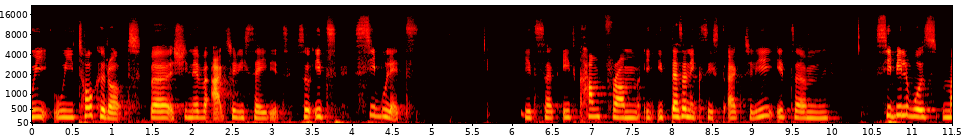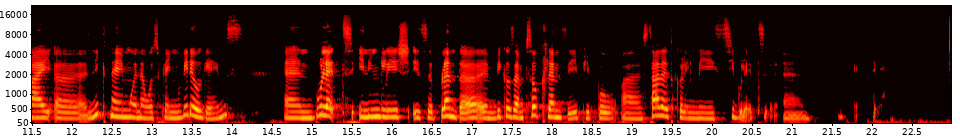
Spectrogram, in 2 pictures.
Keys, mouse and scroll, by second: 14.1-18.2 middle drag, 21.2-22.9 middle drag.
